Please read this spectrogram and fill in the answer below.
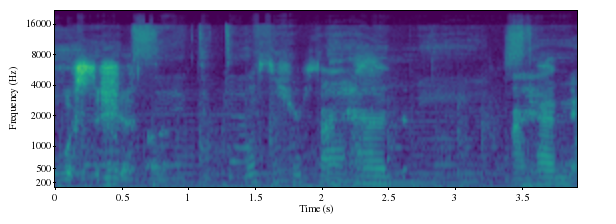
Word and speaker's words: Worcestershire: Yeah, if you were to read it, it would say Gloucester Shire, but we pronounce it Gloucestershire, just like Worcestershire.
